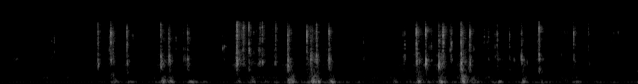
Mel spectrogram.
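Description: Rapid keystrokes on a computer keyboard, close and crisp, coming in uneven bursts with brief pauses between words, and no voices.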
